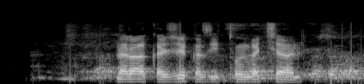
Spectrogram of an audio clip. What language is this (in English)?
Kinyarwanda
